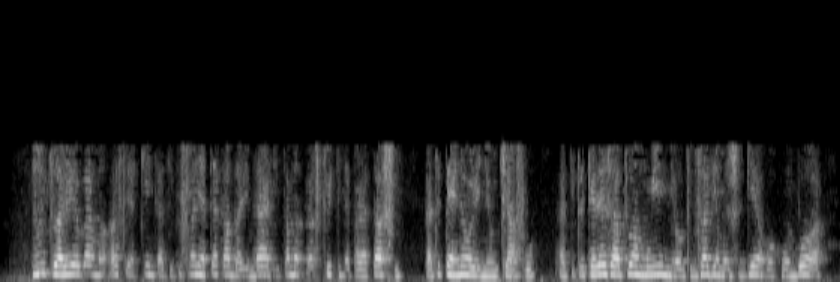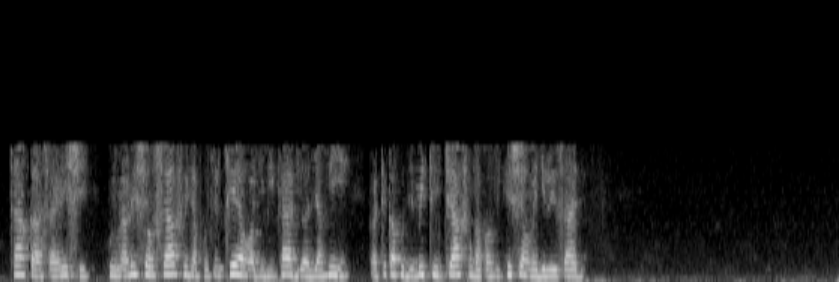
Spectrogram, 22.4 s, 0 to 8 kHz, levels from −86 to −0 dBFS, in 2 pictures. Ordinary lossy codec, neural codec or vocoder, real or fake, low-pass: AAC, 16 kbps; codec, 24 kHz, 0.9 kbps, WavTokenizer, medium speech release version 2; fake; 7.2 kHz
